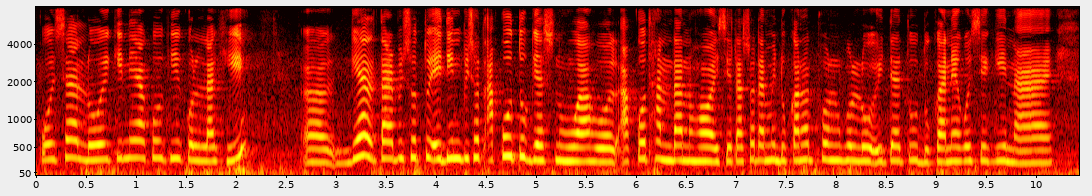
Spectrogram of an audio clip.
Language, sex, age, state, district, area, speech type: Assamese, female, 18-30, Assam, Nalbari, rural, spontaneous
